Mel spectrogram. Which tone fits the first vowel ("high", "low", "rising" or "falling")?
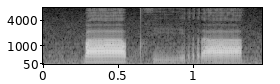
high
